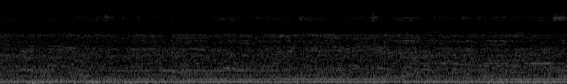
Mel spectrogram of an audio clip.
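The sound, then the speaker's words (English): A steady, droning rumble of race car engines at low speed as the field rolls off behind the pace car, rolling along together in a continuous hum with constant loudness and no distinct passes. “They're gonna roll off.”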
